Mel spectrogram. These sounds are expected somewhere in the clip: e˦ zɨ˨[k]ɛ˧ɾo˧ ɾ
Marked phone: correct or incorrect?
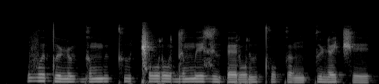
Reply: incorrect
